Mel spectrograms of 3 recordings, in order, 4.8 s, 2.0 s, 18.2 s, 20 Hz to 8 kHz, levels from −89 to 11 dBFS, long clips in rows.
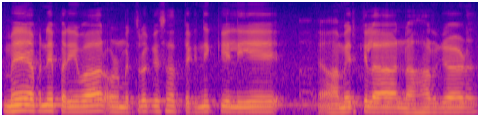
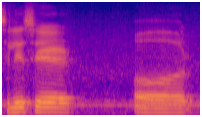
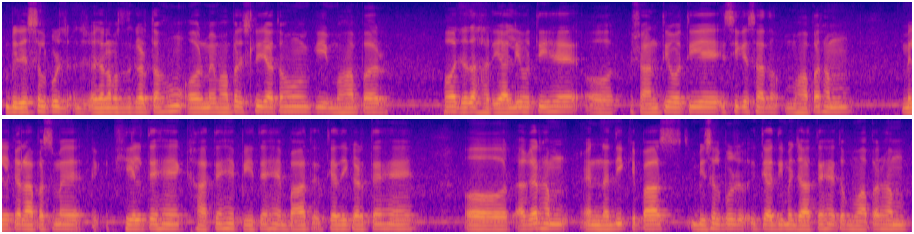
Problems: constant background noise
